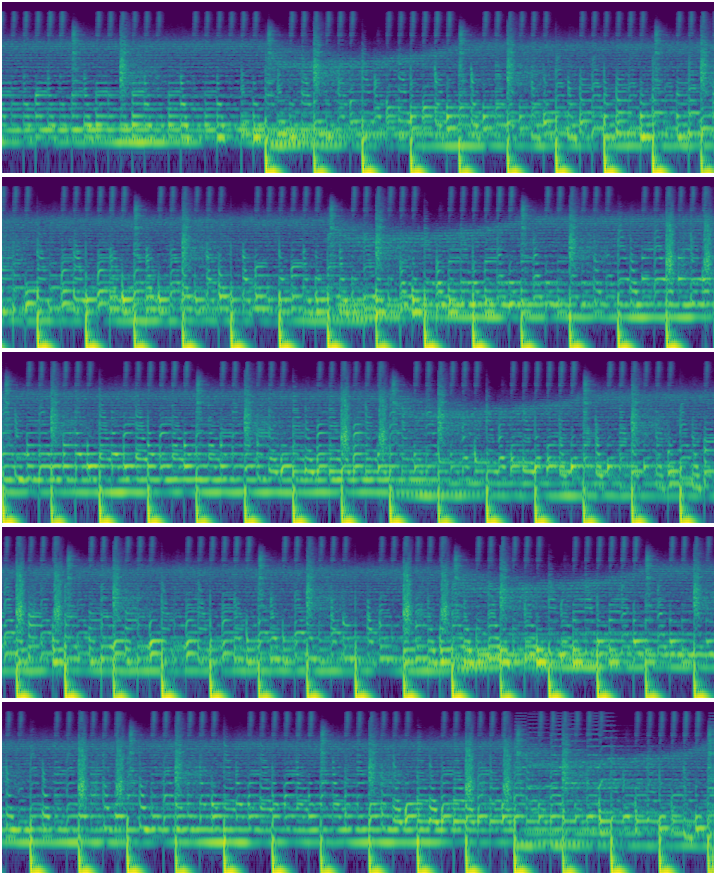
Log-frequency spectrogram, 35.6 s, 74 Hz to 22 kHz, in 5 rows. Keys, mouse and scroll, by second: 2.5 alt+click, 16.3-16.8 typing, 17.9 Return, 33.5-33.9 typing.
